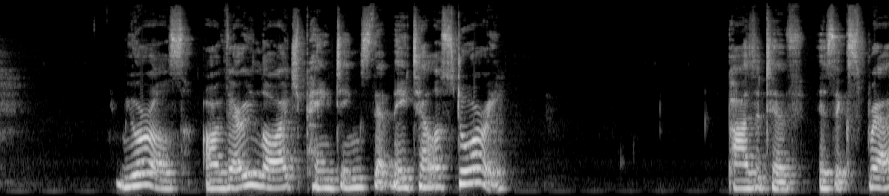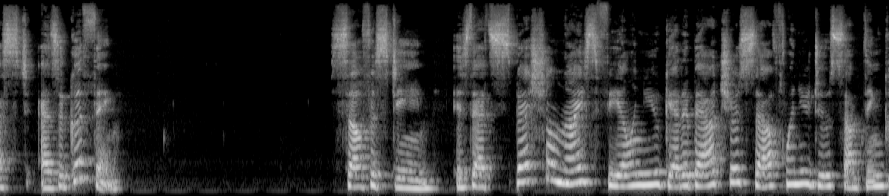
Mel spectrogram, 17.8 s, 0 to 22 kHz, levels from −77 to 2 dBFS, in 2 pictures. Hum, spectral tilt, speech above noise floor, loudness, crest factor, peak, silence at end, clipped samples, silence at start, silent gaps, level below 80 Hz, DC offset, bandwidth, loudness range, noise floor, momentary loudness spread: none; -4 dB/octave; 47 dB; -15 LUFS; 16 dB; 0 dBFS; 0 s; under 0.1%; 0 s; none; -70 dBFS; under 0.1%; over 20 kHz; 6 LU; -62 dBFS; 6 LU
